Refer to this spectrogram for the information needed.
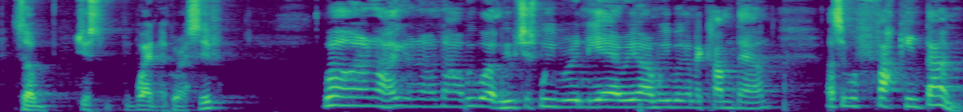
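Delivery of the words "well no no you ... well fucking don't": high flustered excuse. Retold or imitated. Friend backtracking, him snapping.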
